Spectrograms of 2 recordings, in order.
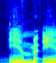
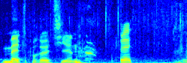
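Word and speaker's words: Mettbrötchen: Ambrosia. Metbrötchen. No, not ambrosia. Metbrötchen.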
